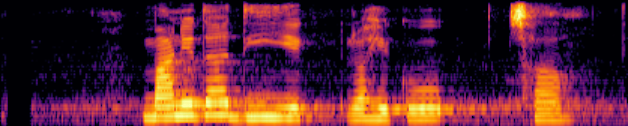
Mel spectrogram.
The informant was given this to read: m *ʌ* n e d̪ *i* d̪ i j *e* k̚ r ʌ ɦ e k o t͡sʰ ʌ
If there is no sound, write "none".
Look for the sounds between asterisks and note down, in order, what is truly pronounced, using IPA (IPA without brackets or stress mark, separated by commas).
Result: a, a, e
